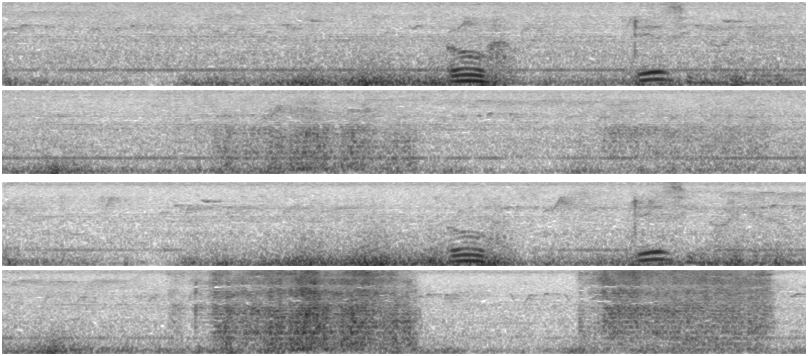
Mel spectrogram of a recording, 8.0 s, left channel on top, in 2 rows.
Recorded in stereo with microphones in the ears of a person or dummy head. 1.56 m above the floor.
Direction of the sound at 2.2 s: 60° left (ahead or behind).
